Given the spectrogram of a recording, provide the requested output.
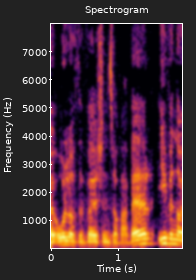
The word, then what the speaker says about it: haber: gone, in Spanish it's haber. Haber, H-A-B-E-R. And of course we have the silent H there in haber.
